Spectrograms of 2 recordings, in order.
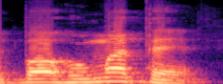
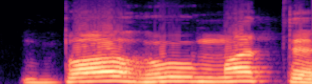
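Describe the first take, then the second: First: Said in the usual way. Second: "बहुमत" very slow in separate syllables. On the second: Shown as a demonstration. Teacher spelling out an example, "बहुमत" slow and split. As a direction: sound out "बहुमत" piece by piece.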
